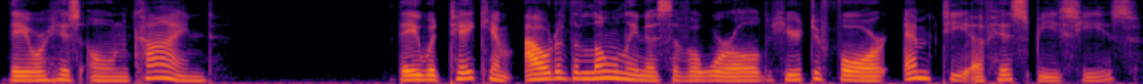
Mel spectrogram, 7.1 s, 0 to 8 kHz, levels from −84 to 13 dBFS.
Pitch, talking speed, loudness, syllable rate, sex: 170 Hz, 175 wpm, -20 LUFS, 5.4 syllables/s, female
